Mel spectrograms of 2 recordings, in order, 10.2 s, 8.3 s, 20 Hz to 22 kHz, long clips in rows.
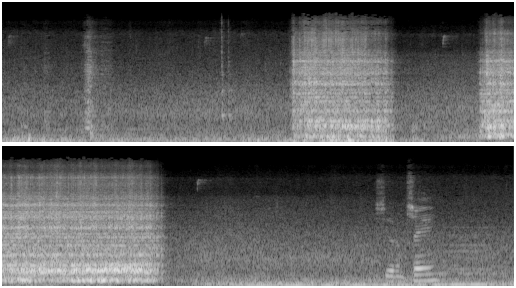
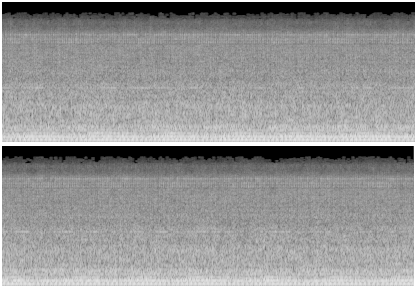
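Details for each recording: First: Craftsman lawnmower, Briggs 6.5HP Quantum engine, keystart: two bursts of high free-spinning electric whir with no engine cranking; starter motor spins but its drive gear is stripped and not engaging. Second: Craftsman 6.5HP Briggs Quantum FWD mower after magneto replacement and carb clean, primed and electric-started: steady, even engine note at constant speed, no misses or surging. Owner hears an unidentified clanking and must prime it every time.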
